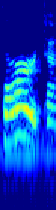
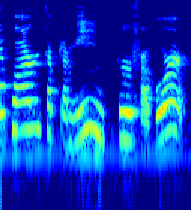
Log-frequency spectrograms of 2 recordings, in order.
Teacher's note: Se você é do interior de São Paulo, interior do Paraná, você fala com um R puxado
